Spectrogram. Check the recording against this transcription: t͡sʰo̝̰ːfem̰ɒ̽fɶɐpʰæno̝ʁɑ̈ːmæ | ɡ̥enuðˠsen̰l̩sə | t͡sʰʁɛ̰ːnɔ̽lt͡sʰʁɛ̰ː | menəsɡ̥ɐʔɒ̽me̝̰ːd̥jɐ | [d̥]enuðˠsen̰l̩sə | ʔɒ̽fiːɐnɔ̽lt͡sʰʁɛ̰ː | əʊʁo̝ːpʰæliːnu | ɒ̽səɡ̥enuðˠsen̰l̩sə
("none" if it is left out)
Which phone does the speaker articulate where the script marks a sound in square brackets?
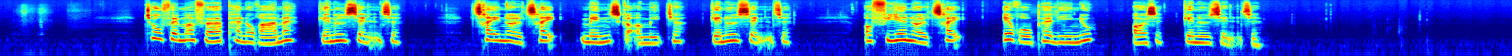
ɡ̥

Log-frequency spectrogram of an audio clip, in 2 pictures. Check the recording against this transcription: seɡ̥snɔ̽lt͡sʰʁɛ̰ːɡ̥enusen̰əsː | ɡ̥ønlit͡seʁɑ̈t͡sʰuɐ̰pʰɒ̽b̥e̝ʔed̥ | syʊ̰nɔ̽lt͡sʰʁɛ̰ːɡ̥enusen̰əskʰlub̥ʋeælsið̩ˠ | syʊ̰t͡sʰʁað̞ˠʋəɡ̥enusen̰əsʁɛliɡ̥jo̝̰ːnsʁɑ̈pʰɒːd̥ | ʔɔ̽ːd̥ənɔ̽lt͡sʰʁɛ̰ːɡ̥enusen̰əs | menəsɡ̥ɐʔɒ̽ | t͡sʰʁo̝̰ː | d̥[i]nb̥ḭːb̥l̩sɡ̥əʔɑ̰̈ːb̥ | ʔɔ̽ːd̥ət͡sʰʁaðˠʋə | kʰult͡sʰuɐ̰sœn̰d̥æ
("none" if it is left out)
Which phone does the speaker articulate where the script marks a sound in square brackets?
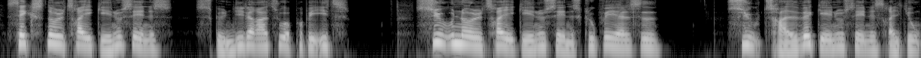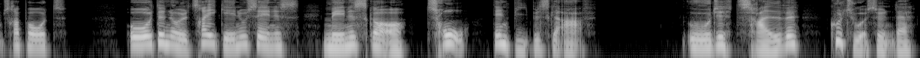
e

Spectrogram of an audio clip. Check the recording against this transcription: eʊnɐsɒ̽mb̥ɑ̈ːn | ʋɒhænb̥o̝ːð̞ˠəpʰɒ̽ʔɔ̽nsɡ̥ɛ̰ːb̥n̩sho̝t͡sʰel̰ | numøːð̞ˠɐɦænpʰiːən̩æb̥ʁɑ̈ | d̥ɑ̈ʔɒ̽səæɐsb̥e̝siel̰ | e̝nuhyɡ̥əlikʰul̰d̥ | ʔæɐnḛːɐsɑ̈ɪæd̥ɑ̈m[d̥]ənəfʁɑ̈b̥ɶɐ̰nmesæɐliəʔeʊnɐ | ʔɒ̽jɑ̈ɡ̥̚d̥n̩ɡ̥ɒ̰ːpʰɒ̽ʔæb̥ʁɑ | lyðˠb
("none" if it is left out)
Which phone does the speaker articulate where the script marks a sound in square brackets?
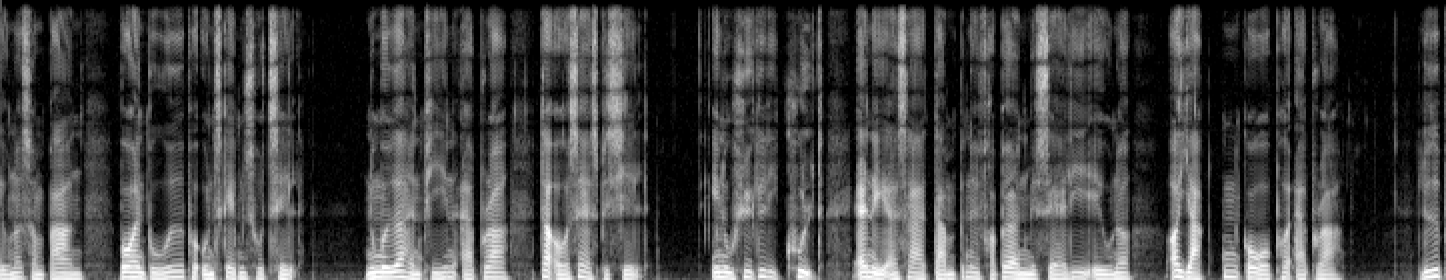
b̥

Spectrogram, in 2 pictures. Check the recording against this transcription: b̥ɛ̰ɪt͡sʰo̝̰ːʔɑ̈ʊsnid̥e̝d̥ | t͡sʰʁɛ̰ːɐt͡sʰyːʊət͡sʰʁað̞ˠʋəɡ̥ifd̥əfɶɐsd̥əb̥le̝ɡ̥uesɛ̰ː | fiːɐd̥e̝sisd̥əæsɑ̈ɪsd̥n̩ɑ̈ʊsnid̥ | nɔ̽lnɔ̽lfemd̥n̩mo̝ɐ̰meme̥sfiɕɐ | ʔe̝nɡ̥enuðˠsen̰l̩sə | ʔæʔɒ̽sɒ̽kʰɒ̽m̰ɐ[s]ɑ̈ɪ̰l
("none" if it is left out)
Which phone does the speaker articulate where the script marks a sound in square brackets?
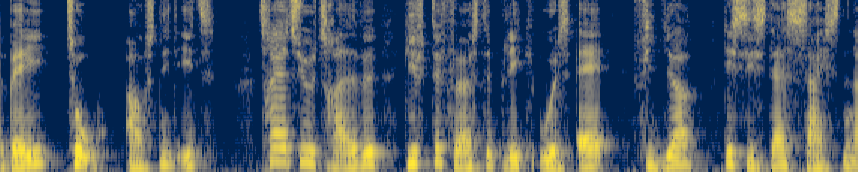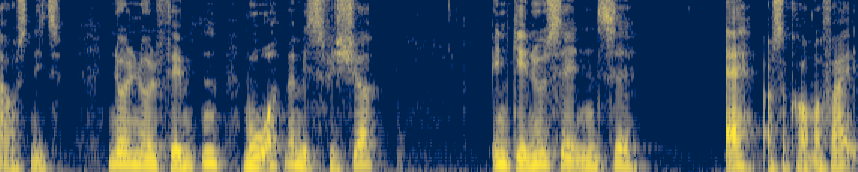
f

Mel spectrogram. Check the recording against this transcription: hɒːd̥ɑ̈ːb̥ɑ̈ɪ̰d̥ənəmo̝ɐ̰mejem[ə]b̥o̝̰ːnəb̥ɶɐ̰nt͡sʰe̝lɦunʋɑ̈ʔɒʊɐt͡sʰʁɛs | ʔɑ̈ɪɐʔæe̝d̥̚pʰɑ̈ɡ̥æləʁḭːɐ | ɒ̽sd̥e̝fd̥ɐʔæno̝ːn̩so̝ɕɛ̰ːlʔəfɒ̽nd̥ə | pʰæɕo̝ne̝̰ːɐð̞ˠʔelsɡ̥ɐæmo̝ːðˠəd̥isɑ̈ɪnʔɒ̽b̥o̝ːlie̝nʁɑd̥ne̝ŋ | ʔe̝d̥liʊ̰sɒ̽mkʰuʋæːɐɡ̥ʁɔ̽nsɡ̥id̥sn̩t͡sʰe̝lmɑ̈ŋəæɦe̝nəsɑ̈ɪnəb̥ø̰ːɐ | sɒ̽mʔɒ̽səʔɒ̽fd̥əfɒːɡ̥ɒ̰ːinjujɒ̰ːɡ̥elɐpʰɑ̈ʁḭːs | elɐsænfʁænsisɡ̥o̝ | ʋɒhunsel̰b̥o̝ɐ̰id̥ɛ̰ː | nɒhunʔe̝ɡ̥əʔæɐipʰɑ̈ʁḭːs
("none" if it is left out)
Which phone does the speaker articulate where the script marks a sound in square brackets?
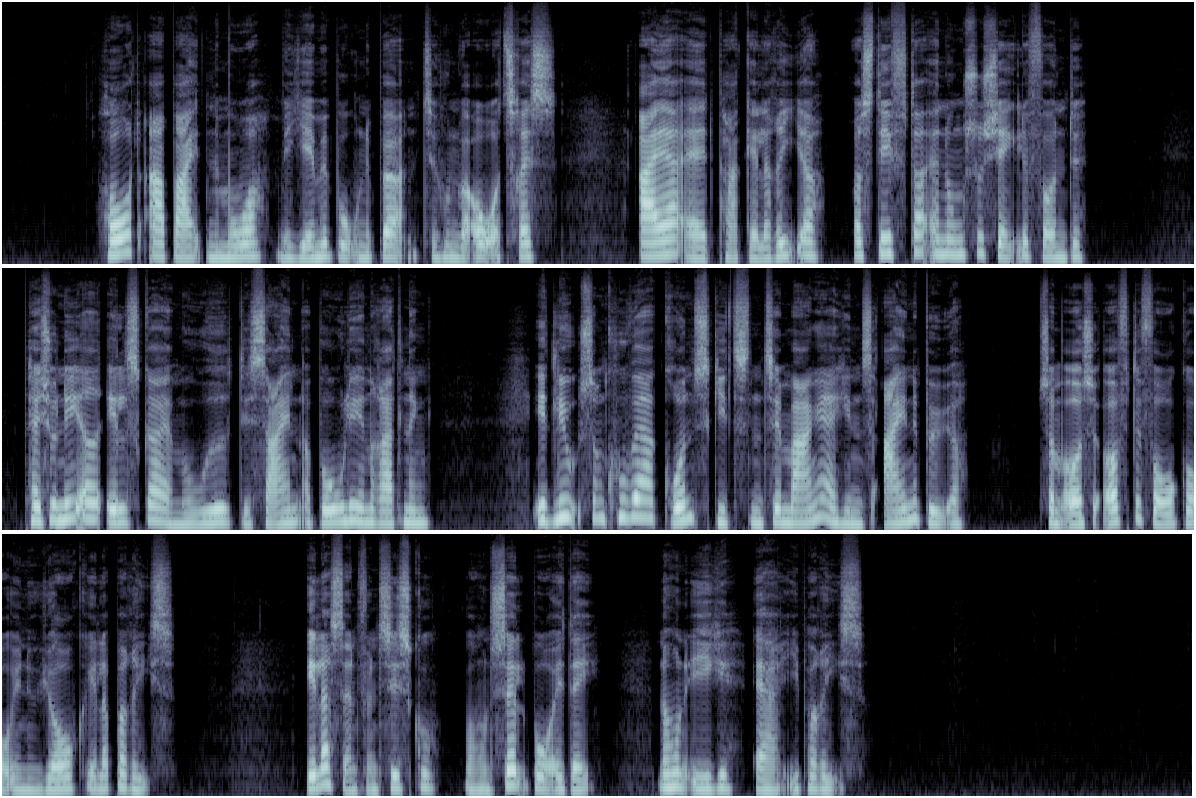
ə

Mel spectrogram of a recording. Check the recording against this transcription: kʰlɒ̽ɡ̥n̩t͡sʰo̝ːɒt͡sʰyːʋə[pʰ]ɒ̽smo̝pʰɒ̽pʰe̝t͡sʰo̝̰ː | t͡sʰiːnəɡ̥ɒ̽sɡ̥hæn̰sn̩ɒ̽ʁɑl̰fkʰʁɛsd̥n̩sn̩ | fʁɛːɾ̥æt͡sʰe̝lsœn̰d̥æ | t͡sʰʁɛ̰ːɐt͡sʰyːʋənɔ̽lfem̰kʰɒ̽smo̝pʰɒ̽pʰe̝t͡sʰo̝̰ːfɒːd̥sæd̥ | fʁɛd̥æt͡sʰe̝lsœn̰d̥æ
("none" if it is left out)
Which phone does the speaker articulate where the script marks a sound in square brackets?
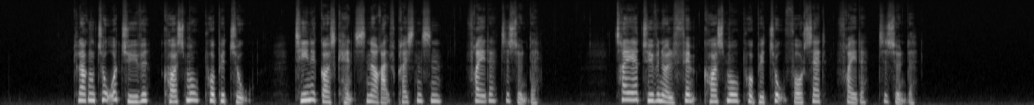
kʰ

